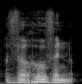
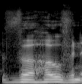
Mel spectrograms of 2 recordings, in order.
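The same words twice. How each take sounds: First: The name is pronounced the Dutch way. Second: The name is pronounced the American way. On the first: It is how people at home say it. "which is the way we pronounce it" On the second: It nods to his fame in America. "a nod to his American career"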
